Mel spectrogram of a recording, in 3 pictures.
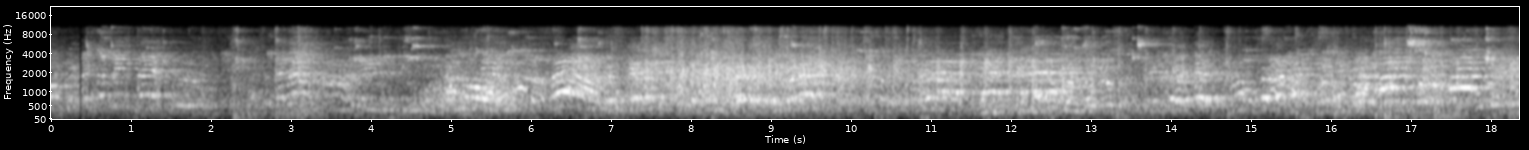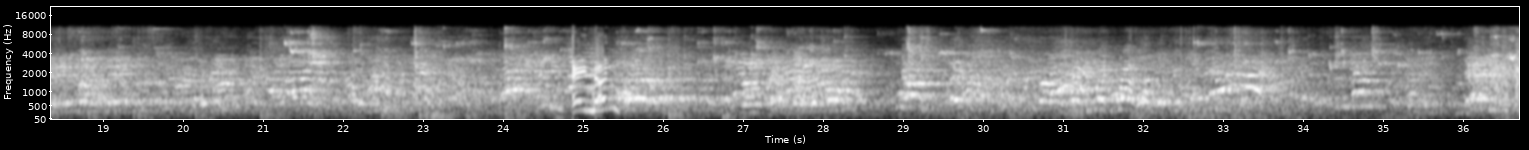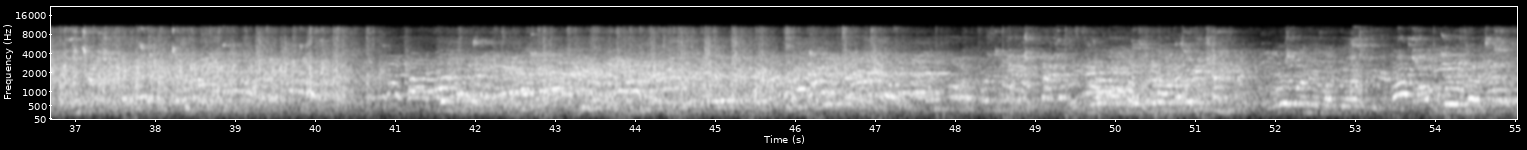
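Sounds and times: people talking and calling out: 0.0s - 55.0s.

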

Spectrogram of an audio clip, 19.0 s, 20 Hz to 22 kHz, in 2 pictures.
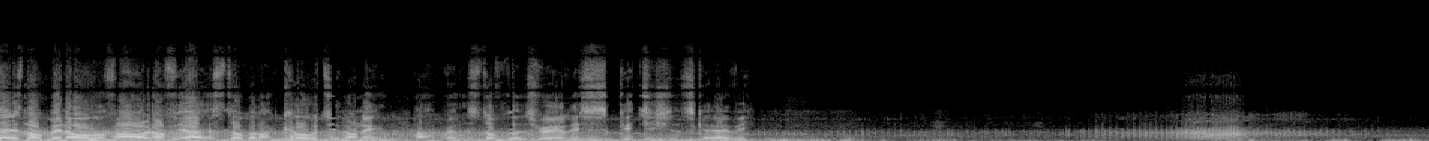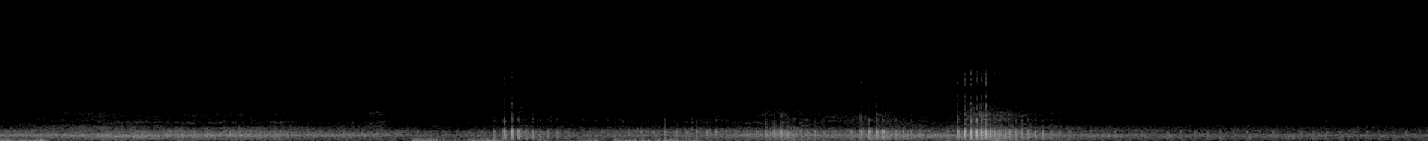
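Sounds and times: wind noise: 0.0s - 10.9s, 12.1s - 14.9s
scooter engine rumble: 0.0s - 19.0s.

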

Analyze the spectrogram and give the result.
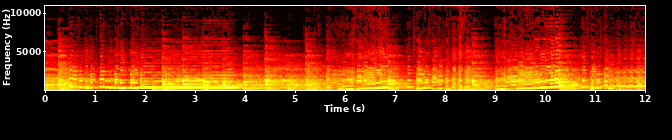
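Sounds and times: bass clarinet: 0.0s - 12.0s
piano chords: 0.0s - 12.0s.

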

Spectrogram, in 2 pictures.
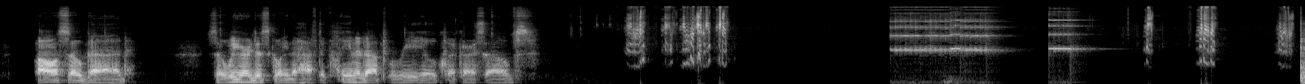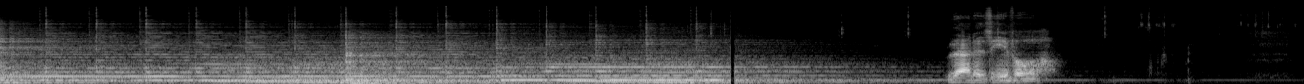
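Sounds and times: mandolin snippets: 13.0s - 23.9s
plucked mandolin notes: 13.0s - 23.9s
low sustained drone tones: 13.0s - 24.4s.

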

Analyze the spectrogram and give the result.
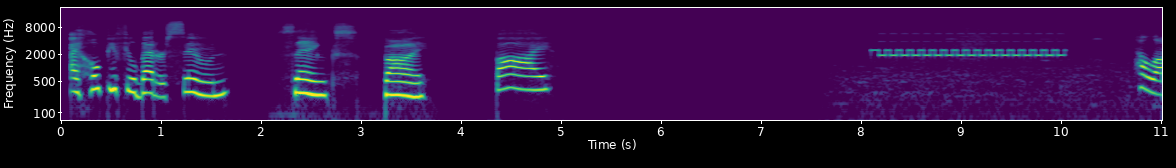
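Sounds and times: electronic telephone ringing: 8.1s - 10.1s.

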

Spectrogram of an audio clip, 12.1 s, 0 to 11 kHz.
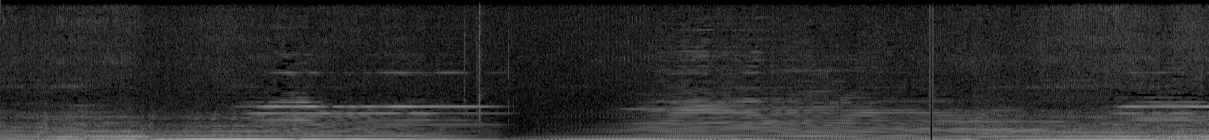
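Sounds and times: deep bowed string instrument notes: 0.0s - 12.0s.

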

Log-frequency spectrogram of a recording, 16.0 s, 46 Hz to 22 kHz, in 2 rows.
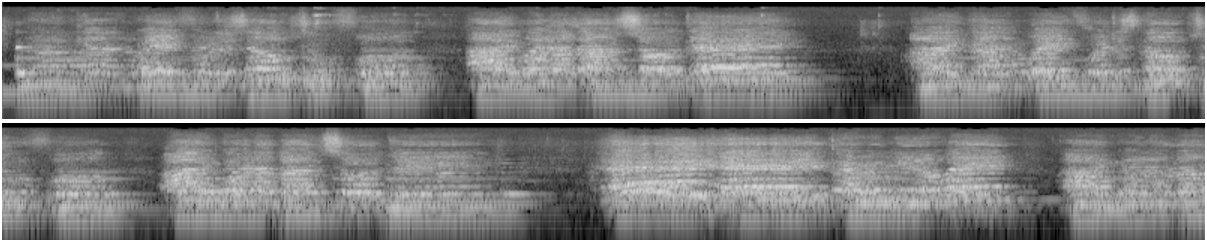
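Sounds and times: group singing in chorus: 0.0s - 16.0s.

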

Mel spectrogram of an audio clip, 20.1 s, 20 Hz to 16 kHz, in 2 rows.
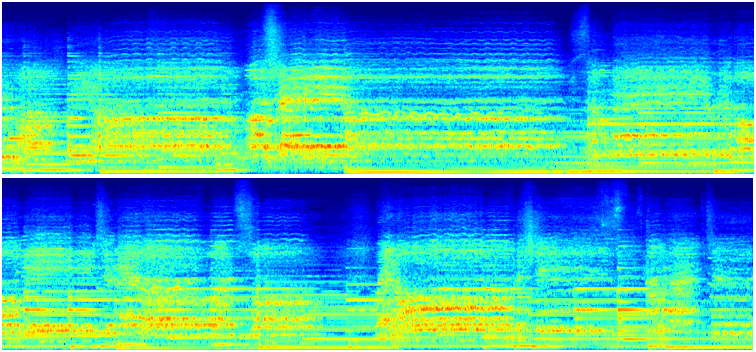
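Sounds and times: choir singing in parts: 0.0s - 20.0s.

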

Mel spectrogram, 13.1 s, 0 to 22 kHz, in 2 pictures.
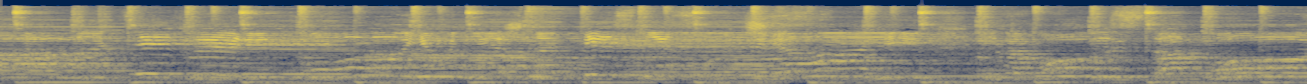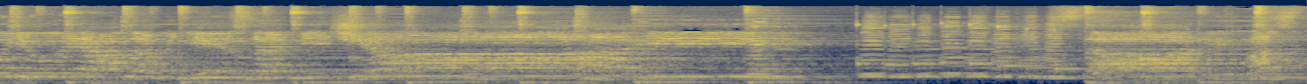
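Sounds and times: women's choir singing: 0.0s - 10.7s, 11.9s - 13.0s.

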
